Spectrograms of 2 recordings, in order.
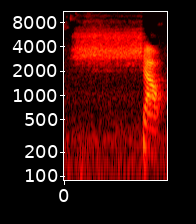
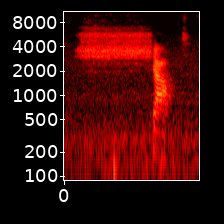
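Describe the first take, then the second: First: Said in the usual way. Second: Whispered sh-out drawn long; teacher sounding out a letter; sh sound stretched. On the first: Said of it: "so I'm gonna shout". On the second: Shown as a demonstration. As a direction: hiss the sh in Shout. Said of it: "is S H".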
